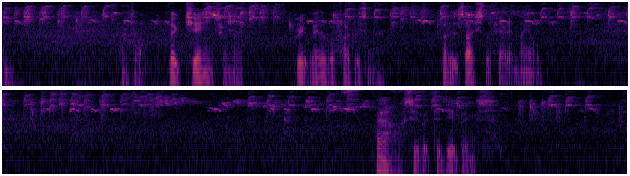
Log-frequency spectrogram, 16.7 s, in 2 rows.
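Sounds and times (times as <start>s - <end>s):
blackbird singing: 0.0s - 16.6s
speech: 1.7s - 7.5s, 13.3s - 15.0s.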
